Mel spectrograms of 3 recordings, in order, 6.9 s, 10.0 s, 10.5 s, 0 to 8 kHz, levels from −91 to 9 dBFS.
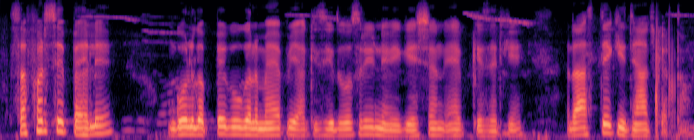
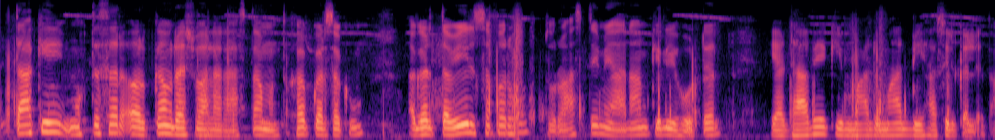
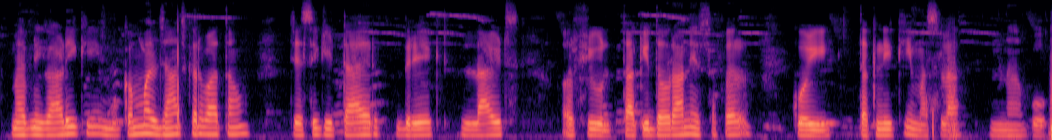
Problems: constant background noise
